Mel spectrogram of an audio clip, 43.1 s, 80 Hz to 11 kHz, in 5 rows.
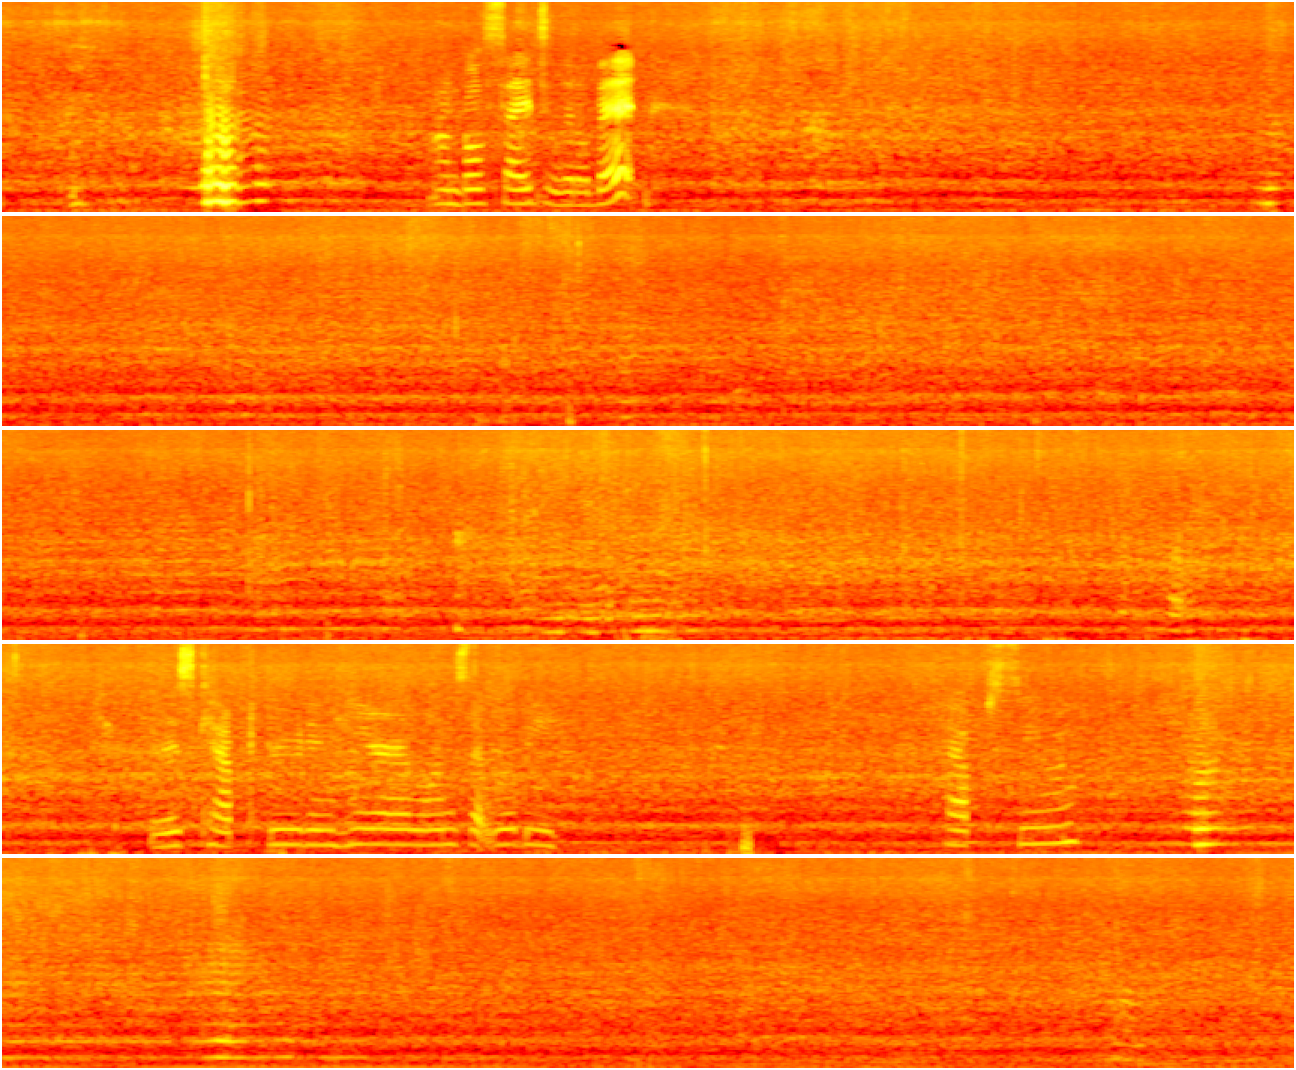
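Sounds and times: honeybee colony humming: 0.0 - 43.0.

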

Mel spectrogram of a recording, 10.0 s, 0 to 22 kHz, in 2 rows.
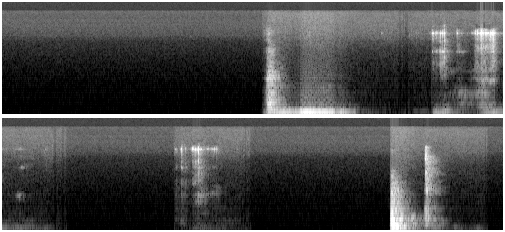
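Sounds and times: small metal parts clinking: 4.3 - 5.3, 6.8 - 7.3.

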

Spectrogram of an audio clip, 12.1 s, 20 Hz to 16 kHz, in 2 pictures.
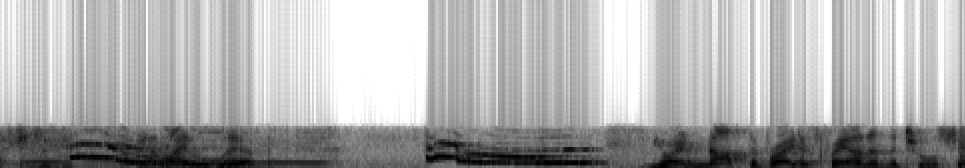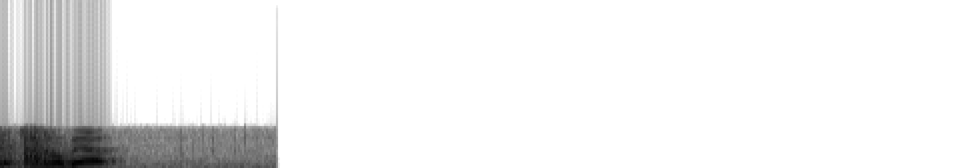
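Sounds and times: dog howling: 0.4 - 1.4, 2.6 - 3.8.

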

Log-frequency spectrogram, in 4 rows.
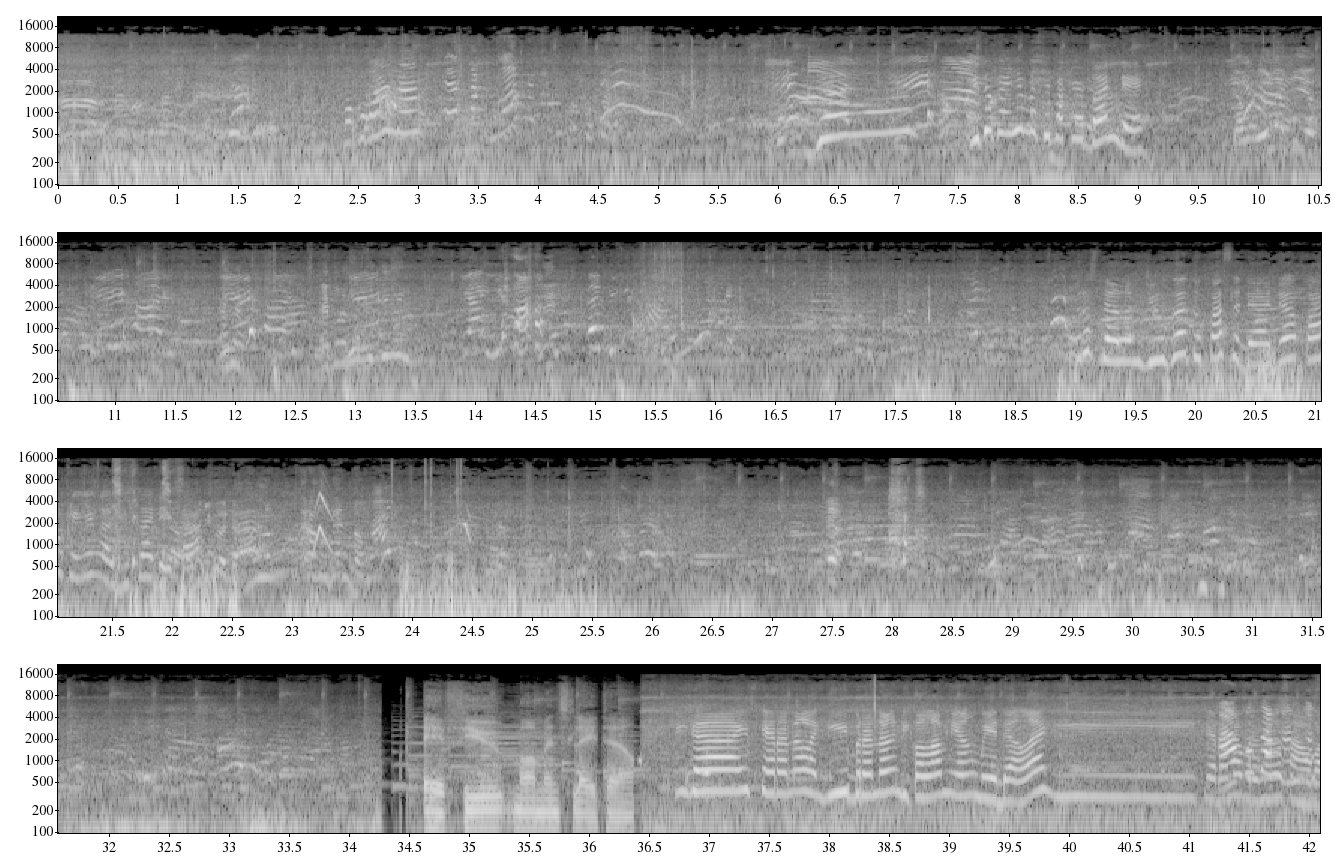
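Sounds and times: children's voices: 0.0 - 20.1, 25.3 - 34.3, 39.7 - 42.0
pool water splashing: 0.0 - 42.0.

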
